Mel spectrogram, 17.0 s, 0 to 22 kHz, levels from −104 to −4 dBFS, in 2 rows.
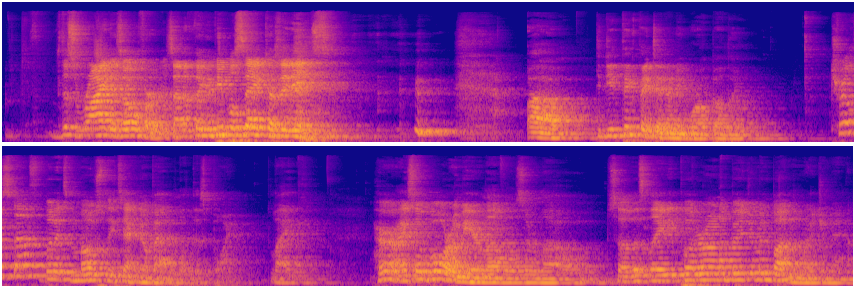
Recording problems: off-mic speech; far
room echo; noticeable; dies away in 0.9 s

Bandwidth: 16.5 kHz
